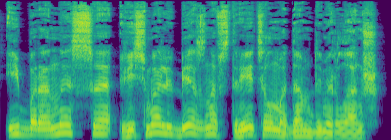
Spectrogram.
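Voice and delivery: ordinary delivery, nothing marked

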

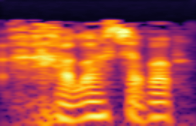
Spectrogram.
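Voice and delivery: subdued surrender. Acted. Son giving in to his scolding father, subdued. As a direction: back down quietly.

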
